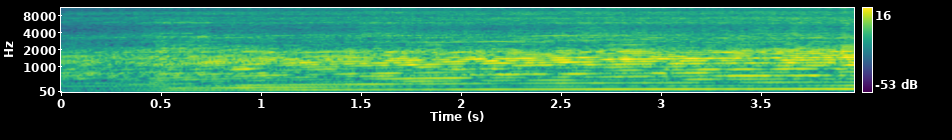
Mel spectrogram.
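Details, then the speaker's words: Harbor Freight grinder rated to 10,000 RPM, on its lowest setting: smooth, high, steady motor whine climbing as it spools up, far too fast for sharpening and overheats tools. Excessive grinder speed. "Plus, this one goes up to 10,000 RPM, which is way too fast. Even when you put it on low, I'll turn it on real quick, you'll see that it even spins way too fast for sharpening. It'll heat your tool up way too quick."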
